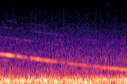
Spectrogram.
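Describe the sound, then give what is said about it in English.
A single siren tone glides slowly downward over a steady rumble of street traffic, sounding continuous as an emergency vehicle passes by. “Are there always this many sirens?”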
